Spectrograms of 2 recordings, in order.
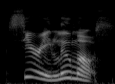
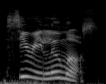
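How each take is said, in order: First: Slowly and clearly, for the phone; slow command. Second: Said in the usual way. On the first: Real, not acted. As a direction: spell it out slowly for Siri.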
